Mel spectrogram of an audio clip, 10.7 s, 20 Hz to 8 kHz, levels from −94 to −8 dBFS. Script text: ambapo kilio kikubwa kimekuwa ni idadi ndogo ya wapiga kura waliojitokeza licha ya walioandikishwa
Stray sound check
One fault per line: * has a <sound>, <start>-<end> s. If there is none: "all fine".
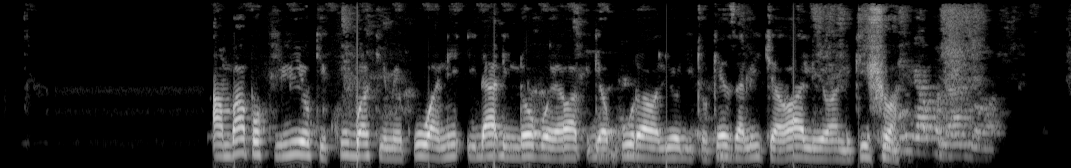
all fine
